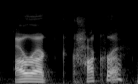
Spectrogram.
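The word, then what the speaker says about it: Aarakocra: Yeah, so you have the Goliaths, the Genasi in all forms of the Genasi, the Dark Gnomes, and the, I think it's pronounced Arakakra.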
